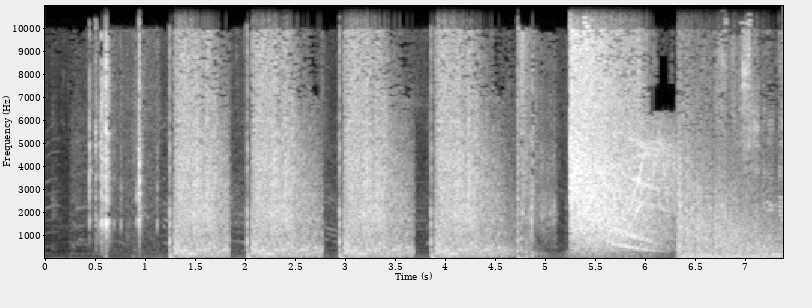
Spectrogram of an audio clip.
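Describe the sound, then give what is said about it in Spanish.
Double gunshot sound effect: two sharp cracks at the start, followed by a series of long, loud, roaring bursts of noise separated by brief gaps. “El disparo doble, en este caso, para el periódico en cuestión, Rolling Stone.”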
